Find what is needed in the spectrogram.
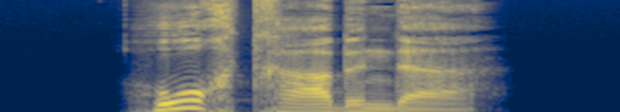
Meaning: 1. comparative degree of hochtrabend 2. inflection of hochtrabend: strong/mixed nominative masculine singular 3. inflection of hochtrabend: strong genitive/dative feminine singular
- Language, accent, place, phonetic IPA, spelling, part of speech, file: German, Germany, Berlin, [ˈhoːxˌtʁaːbn̩dɐ], hochtrabender, adjective, De-hochtrabender.ogg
